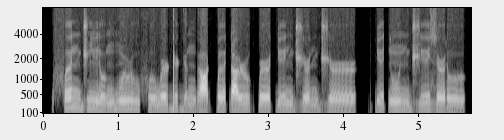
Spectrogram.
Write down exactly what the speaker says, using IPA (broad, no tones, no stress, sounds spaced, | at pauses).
f ə n d͡ʒ ĩ ɾ ʊ ŋ ɡ ũ ɭ u f ʊ w ə˞ ɖ ɪ ɖ ə ŋ ɡ ɑ k͡p ə ɗ ɑ ɭ u k͡p ə˞ ɗ ɪ n d͡ʒ ə˞ n d͡ʒ ə˞ | ɗ ɪ ɗ ũ n d͡ʒ ɪ z ə˞ ɾ ʊ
